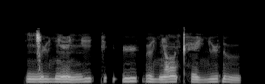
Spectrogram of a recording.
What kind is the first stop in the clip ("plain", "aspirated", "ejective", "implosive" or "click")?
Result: click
